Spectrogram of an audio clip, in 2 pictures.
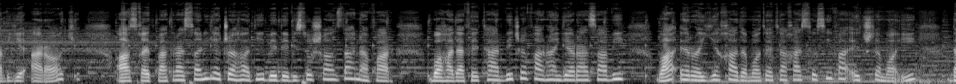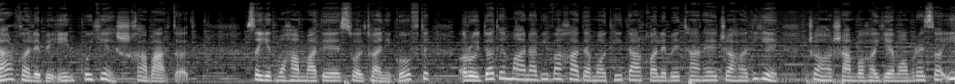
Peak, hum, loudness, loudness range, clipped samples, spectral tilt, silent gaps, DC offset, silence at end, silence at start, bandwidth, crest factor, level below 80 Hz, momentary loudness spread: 0 dBFS; none; -18 LUFS; 1 LU; under 0.1%; -4.5 dB/octave; none; under 0.1%; 0 s; 0 s; 19.5 kHz; 18 dB; -44 dBFS; 6 LU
